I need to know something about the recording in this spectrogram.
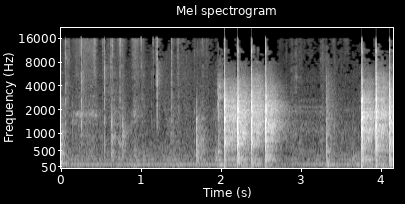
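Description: Plastic trading-card sleeve and holder being handled as a card is sleeved up: scattered light clicks, then a quick run of several sharp clicks and taps about two seconds in.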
